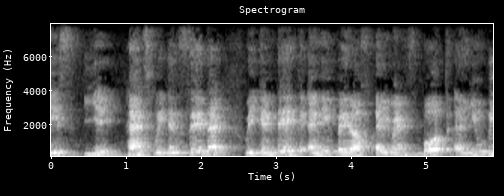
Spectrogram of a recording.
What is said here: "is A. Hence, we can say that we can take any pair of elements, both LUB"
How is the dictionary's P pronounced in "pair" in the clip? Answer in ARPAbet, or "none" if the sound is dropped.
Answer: P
